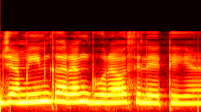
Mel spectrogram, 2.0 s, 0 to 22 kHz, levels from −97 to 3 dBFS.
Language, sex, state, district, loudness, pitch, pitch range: Hindi, female, Chhattisgarh, Bastar, -12 LUFS, 260 Hz, 245-270 Hz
